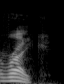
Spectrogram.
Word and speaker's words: Reich: The Reich.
